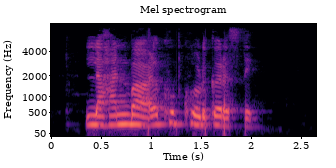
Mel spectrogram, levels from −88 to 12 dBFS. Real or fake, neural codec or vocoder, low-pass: real; none; 7.2 kHz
